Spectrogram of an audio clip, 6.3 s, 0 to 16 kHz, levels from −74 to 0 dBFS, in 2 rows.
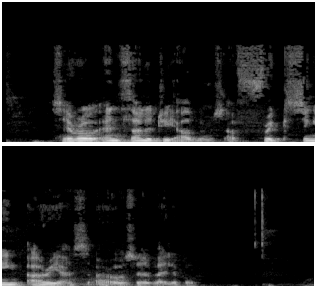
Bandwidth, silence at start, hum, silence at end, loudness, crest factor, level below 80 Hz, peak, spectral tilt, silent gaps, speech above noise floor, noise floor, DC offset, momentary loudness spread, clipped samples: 11.5 kHz; 0.3 s; none; 0.45 s; -21 LUFS; 18 dB; -46 dBFS; -4 dBFS; -6 dB/octave; none; 33 dB; -53 dBFS; under 0.1%; 17 LU; under 0.1%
